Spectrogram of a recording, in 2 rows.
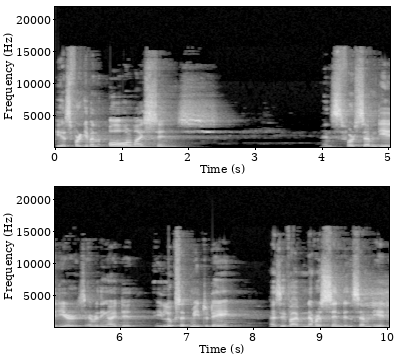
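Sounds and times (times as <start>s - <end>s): man's voice with echo: 0.0s - 2.5s, 4.0s - 10.0s.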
